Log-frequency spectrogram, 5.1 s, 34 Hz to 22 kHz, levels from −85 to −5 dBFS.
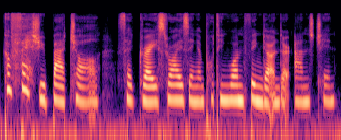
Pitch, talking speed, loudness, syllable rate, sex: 215 Hz, 165 wpm, -18 LUFS, 4.7 syllables/s, female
